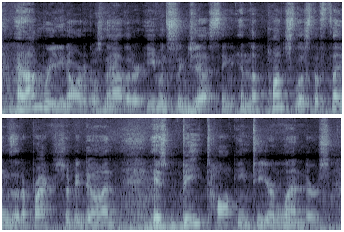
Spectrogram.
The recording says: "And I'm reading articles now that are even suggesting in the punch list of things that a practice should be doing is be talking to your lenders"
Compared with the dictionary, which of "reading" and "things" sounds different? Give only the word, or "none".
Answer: none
